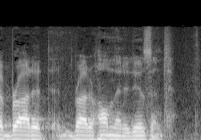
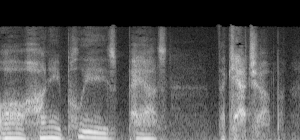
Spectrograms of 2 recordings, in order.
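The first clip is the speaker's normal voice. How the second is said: quieter, slower put-on spiritual voice; 3 semitones higher, 6 dB quieter than usual. Imitating how some people talk about spiritual things, in a spiritual-talk voice. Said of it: "do you talk like that at home? Do you go".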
